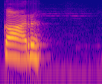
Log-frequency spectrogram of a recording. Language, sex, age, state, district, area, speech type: Punjabi, female, 18-30, Punjab, Amritsar, urban, read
